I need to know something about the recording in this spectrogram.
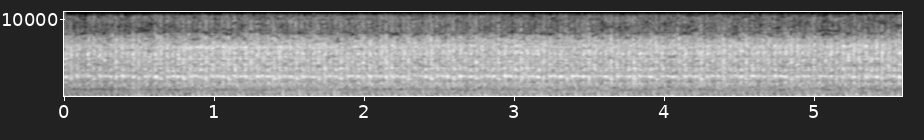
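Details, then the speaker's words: Toyota Fortuner diesel had misfired; after injector work it settles into a steady, even idle, low rumble, no stumble or missed beats. Normal idle after repair; problem solved. "बंद कर गाड़ी start कर दे सकते बरोबर है एकदम ऐसा भी मैंने इस निकाला पूरा मिंग कर था गाड़ी अभी एकदम परफेक्ट है"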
